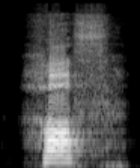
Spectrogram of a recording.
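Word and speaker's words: Hough: rock forward bayley williams defense mid and brady hoff that's the correct way to pronounce his name defense mid which i would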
